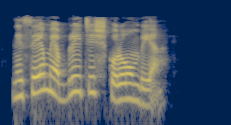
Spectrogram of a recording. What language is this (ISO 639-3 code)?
swa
